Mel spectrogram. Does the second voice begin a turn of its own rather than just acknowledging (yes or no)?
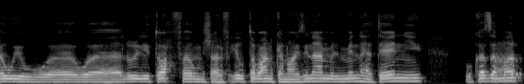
no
